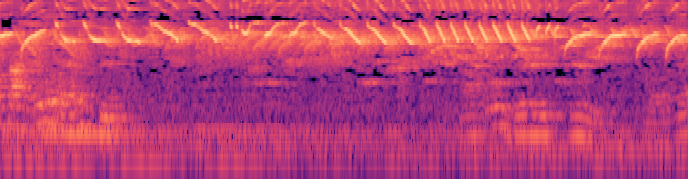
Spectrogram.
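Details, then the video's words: Kenari, an Atlantic canary, singing energetically as a tutor song: rapid rolling series of high rising and falling notes speeding into a dense trill, with soft lower chatter beneath. "Kenari gacor untuk masteran"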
